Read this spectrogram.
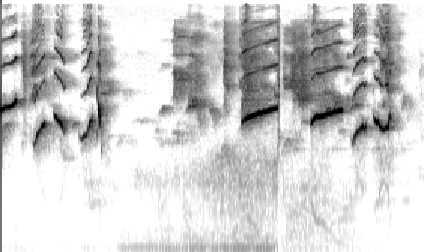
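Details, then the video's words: Female Oriental magpie-robin calling for the male, giving quick whistled and upslurred notes, a pause with a faint low hum, then loud sustained clear whistles and twisting trills. "SUARA KACER BETINA MEMANGGIL KACER JANTAN"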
